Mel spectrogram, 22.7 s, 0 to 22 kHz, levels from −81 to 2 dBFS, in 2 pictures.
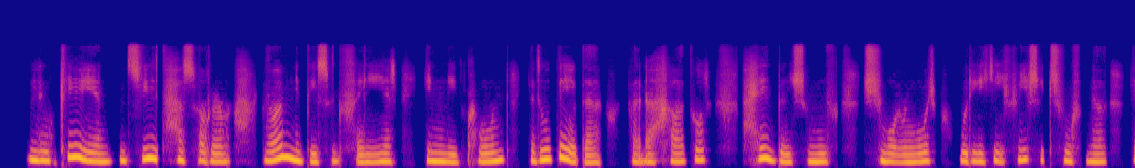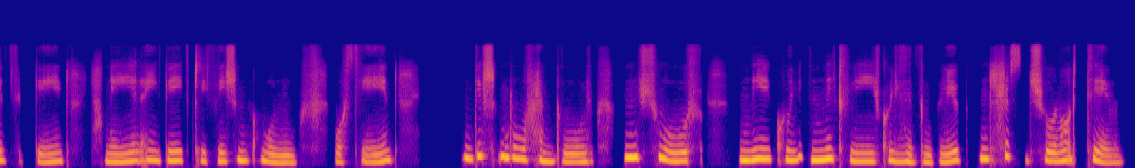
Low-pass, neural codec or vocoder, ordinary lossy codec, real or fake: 7.2 kHz; codec, 16 kHz, 0.5 kbps, FreqCodec, larger model; none; fake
